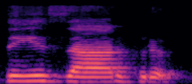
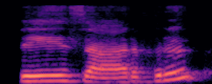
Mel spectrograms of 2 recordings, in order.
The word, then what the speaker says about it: des arbres: Donner parc il y a des arbres. Liaison is necessary. Des arbres. Des arbres.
